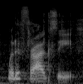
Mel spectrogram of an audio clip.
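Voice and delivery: lively storybook voice with animal voices; reading to children. Acted. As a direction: read it like a bedtime picture book. Reads picture book aloud.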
